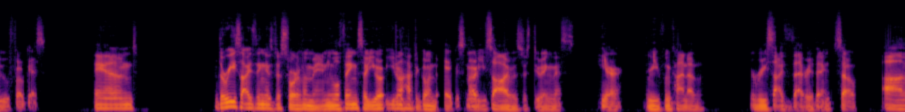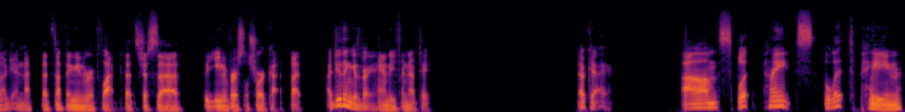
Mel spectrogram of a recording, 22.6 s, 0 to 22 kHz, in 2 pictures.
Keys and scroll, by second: 6.0 super+=, 6.5 super+-, 6.9 super+=, 7.1 super+-, 9.0 super+-, 17.6 shift+super+x.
